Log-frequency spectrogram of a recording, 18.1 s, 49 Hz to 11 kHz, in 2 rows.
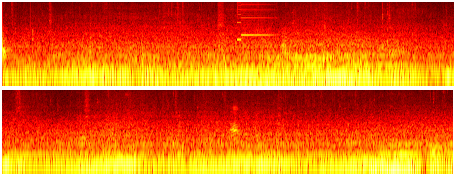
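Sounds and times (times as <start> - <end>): short high electronic tone: 4.7 - 5.7.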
